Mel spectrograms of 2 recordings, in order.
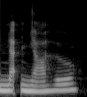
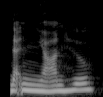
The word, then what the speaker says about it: Netanyahu: Netanyahu. Yeah, Netanyahu. Emphasis on the nyet.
